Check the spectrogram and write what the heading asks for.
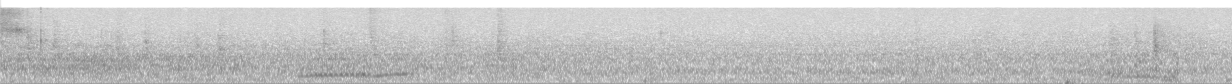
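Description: Near silence: quiet room tone with a few faint scattered ticks and one short, soft call-like sound about one and a half seconds in.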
